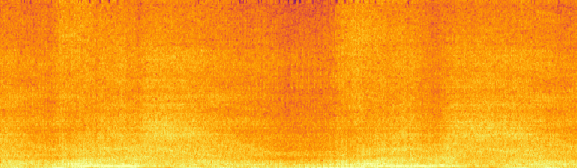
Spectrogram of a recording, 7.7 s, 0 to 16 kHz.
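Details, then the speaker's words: 1998 Yamaha Grizzly 600 single-cylinder ATV that wouldn't exceed 10 mph, after a new CDI and fresh fuel and oil: fires and revs cleanly to high rpm and back, even exhaust note with no carb popping or stumbling; normal start and free revving. "That sounds pretty darn good. See how high that was revving? I think that might have been the fix."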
